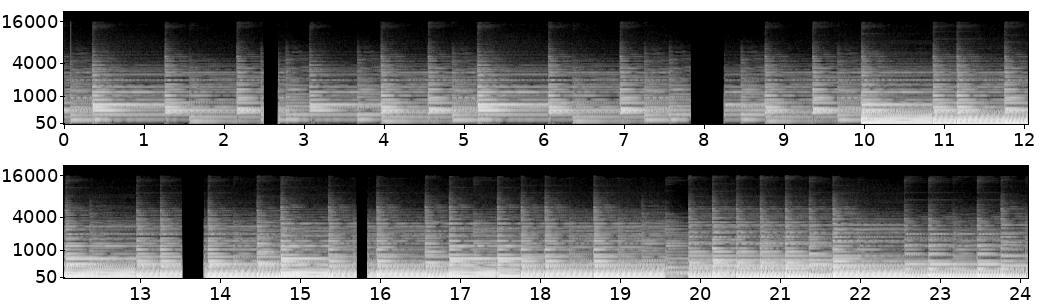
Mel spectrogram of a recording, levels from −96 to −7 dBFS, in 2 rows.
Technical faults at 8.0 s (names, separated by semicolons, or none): Bluetooth dropout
